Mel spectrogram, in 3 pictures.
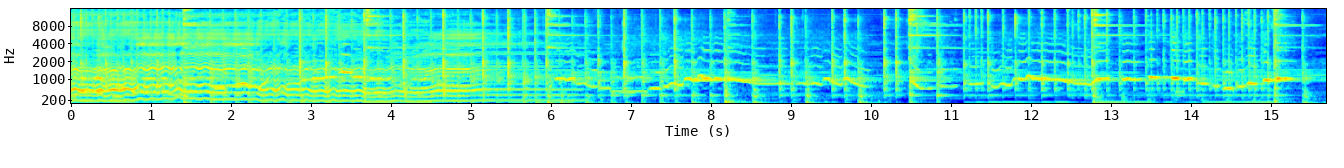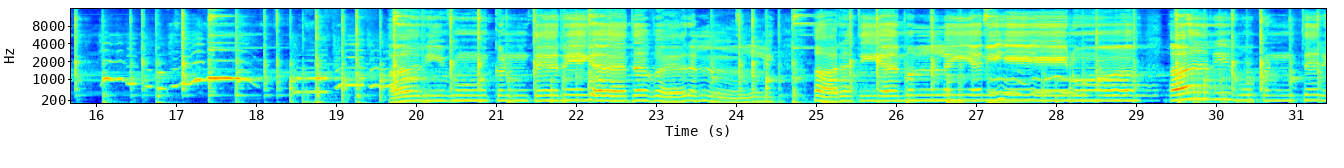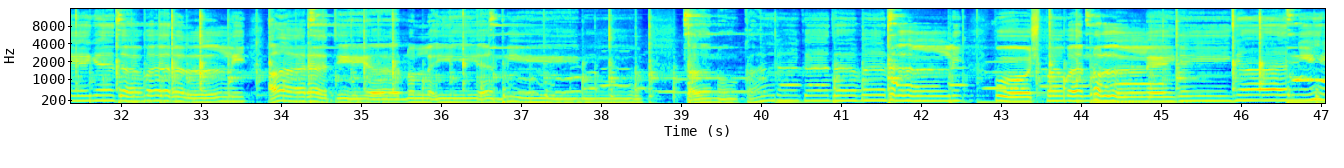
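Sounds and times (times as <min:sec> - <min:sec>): person singing sliding phrases: 0:00.0 - 0:05.9.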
